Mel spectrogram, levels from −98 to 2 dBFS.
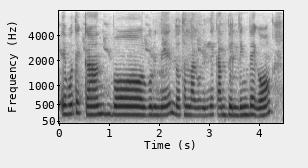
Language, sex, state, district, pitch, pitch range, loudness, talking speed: Chakma, female, Tripura, Dhalai, 225 Hz, 215-230 Hz, -15 LUFS, 105 wpm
